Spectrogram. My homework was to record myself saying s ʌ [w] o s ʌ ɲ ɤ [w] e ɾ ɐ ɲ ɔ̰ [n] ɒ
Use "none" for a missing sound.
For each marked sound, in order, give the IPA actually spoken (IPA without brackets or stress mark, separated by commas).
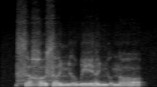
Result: ʁ, w, n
